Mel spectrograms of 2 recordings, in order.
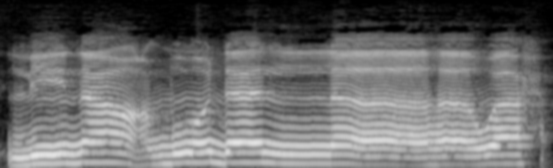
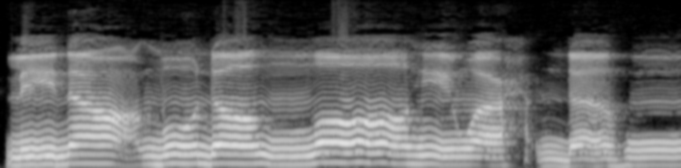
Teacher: Di sini perkataan Allah, lafz jalalah ini dibaca 2 harakat tebal. Jangan baca nipis. Lina'budallaha itu nipis.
